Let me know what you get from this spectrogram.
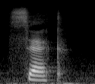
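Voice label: "sic", US English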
